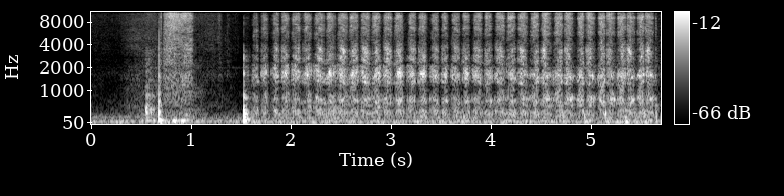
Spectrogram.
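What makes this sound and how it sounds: A white plastic stylus tip is stroked across the glass screen of a tablet lying flat on a desk while drawing lines. After a faint scratch and a brief bright swish, a sharp tap starts a steady run of quick, rhythmic scratchy strokes with a bright, rasping texture.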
